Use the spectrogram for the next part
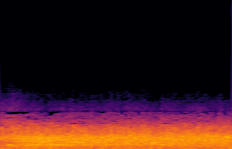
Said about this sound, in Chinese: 谢谢。哎，这点您别有偏心眼儿。那个楼上的那个掌声稍微的差了一点。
